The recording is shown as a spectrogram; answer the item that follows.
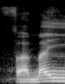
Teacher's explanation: Pastikan saat kita bilang, di sini ada kalimat faman yahdihi, bacanya famai, masuk ke hidung. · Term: idgham bigunnah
